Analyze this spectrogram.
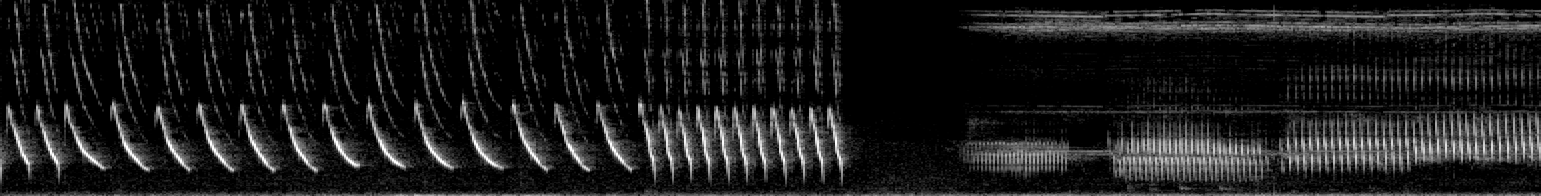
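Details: Belgian canary, a male, singing in a recording meant to prompt other canaries to sing: a row of falling whistled notes about two per second, then a fast trill, followed by buzzy rolling tours.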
